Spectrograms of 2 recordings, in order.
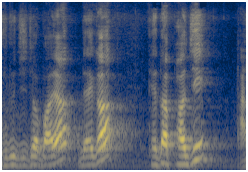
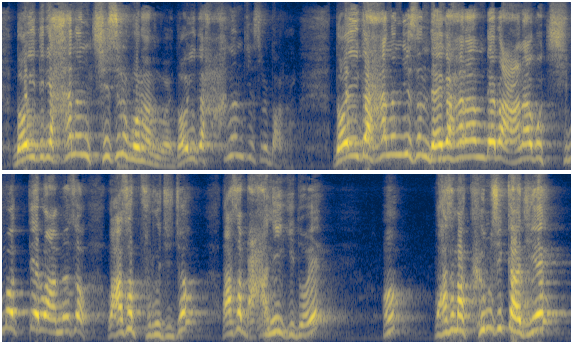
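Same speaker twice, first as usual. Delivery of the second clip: fiery rebuke sermon; 6 semitones higher, 7 dB louder than usual. Acted. Preaching God's rebuke forcefully.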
